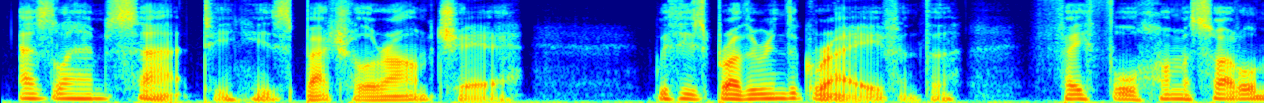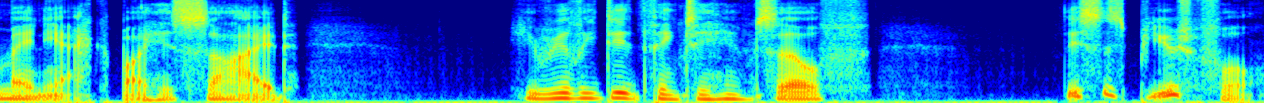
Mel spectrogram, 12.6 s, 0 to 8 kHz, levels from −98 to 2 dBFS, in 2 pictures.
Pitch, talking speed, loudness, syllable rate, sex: 130 Hz, 145 wpm, -23 LUFS, 4.7 syllables/s, male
